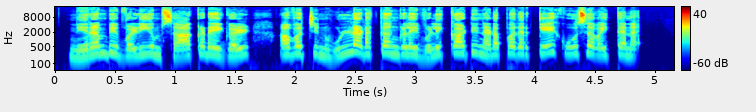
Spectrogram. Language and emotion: Tamil, disgusted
